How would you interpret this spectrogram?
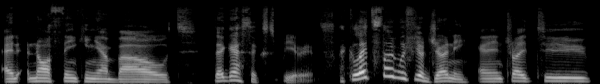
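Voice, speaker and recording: A man's voice: a little high, sing-song, a little slow, no room sound, studio quality. A man hosting a hospitality podcast, introducing his guest and asking questions in an eager, emphatic way. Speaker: podcast host. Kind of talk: interview hosting.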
